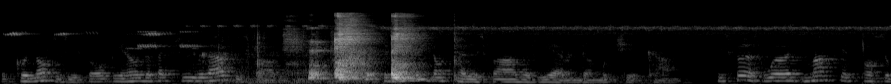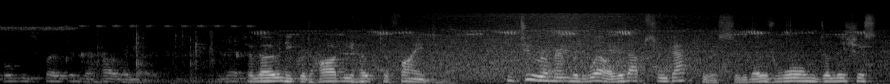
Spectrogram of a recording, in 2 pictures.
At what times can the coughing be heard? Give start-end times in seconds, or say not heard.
2.9-4.5.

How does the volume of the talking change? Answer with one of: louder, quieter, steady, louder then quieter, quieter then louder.
louder.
